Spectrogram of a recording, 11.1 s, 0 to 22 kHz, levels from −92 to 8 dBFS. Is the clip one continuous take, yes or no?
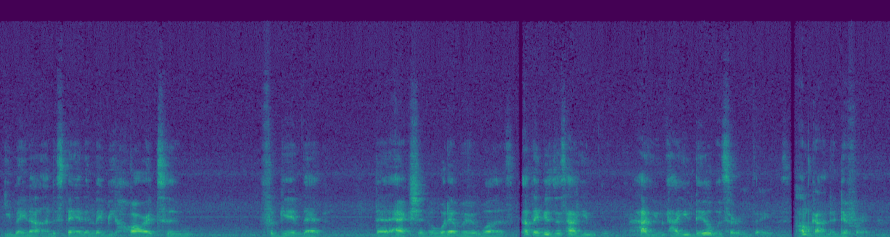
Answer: no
